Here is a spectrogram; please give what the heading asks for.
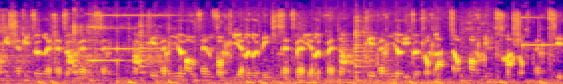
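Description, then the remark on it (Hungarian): Short electronic Facebook message notification beeps chime twice over rapid, continuous speech, one early and one near the end. “Közben itt jönnek a Facebookos üzenetek is, ez a csipogás, de ezzel most nem törődünk.”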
